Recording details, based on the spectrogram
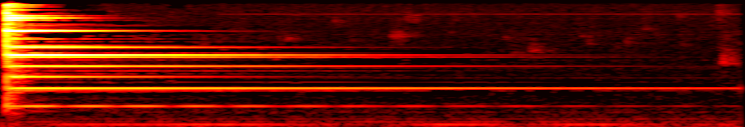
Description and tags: home-made bell, a steel ashtray hit with a rod /cenicero metalico golpeado con una varilla
bells, house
